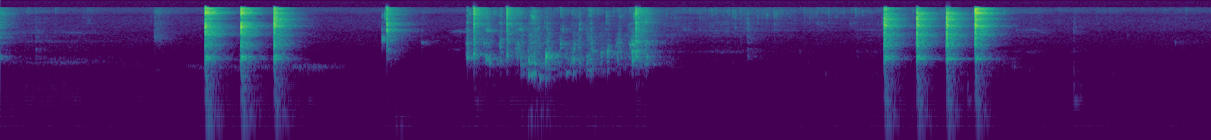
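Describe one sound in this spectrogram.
Plastic parts click and tap as a small model is handled.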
